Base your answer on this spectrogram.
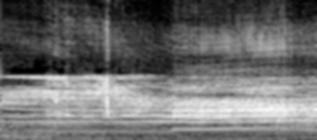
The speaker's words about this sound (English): Here's the tone. I just want to play it for you, all right? Now, hopefully, if you're watching online, you'll be able to listen in. I've got this maximum volume. Did you hear that? Here's the tone. Here it is again. What is it? It's a cow, right?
